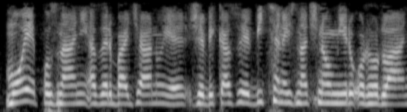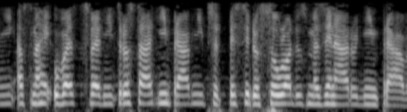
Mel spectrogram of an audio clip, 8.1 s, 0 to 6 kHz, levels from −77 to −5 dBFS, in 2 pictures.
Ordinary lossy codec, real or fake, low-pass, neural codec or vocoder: none; real; 5.4 kHz; none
